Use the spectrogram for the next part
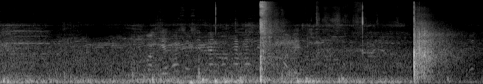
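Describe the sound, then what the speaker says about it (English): Small smoke bombs and little rockets set off outdoors, giving two sharp pops over a steady background rumble while someone talks. "I just might as well be blowing up these smoke bombs while I talk"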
